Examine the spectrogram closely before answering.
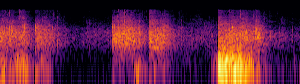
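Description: A crowd applauds with dense, crackling clapping that rises and falls in waves, swelling loudest near the end along with a few indistinct voices.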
